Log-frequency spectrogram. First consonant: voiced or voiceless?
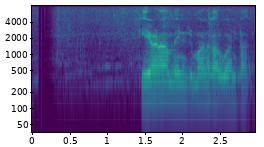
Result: voiceless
